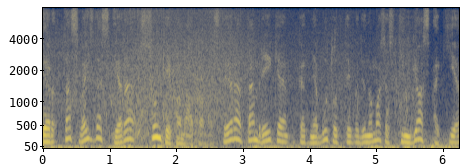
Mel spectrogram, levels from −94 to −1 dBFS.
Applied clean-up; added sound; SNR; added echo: none; Waves, surf; 6 dB; none.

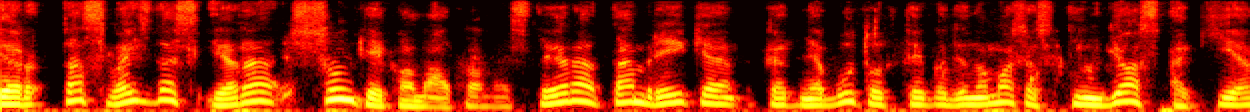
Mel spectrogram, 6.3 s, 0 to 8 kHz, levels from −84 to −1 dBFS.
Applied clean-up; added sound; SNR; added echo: neural mask model Resemble Enhance denoiser.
